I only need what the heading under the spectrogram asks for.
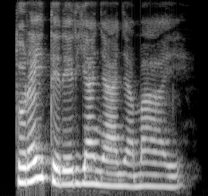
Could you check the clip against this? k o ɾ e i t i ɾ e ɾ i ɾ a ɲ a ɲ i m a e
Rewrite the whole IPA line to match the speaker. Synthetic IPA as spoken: t o ɾ a i t e ɾ e ɾ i a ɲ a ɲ a m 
